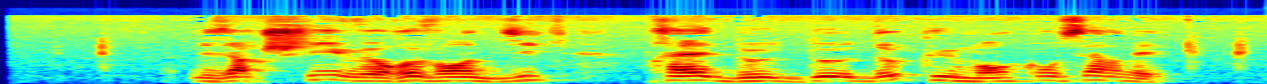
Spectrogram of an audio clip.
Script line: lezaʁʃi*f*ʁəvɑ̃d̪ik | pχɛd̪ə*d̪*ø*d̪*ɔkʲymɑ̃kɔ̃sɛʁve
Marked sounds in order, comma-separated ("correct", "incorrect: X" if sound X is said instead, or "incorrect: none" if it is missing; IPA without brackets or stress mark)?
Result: incorrect: v, correct, correct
